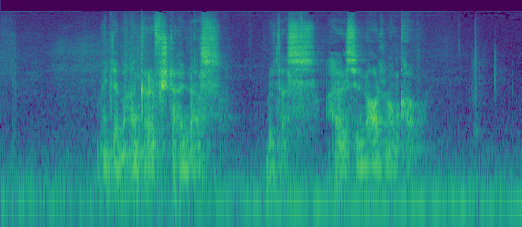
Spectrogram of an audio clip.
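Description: An elderly man speaks forcefully and close by.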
